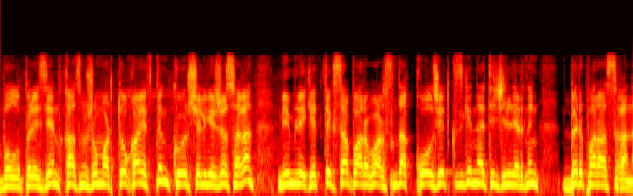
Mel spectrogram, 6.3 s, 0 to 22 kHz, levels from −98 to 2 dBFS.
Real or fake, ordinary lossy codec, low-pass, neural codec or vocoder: real; none; none; none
